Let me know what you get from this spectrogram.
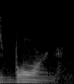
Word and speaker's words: Bourne: Oh, well, my name is Bourne. B-O-U-R-N-E.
